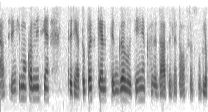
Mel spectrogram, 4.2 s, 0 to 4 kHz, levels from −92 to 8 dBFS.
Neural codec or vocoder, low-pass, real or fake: none; 3.6 kHz; real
